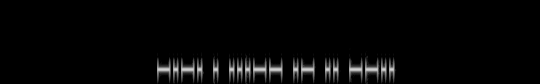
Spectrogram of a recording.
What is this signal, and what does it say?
Morse code, heard as a keyed tone, about 30 wpm, 700 Hz. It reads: CE3AIZ
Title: DXCC-100 Call Signs - 6 Characters - 30wpm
